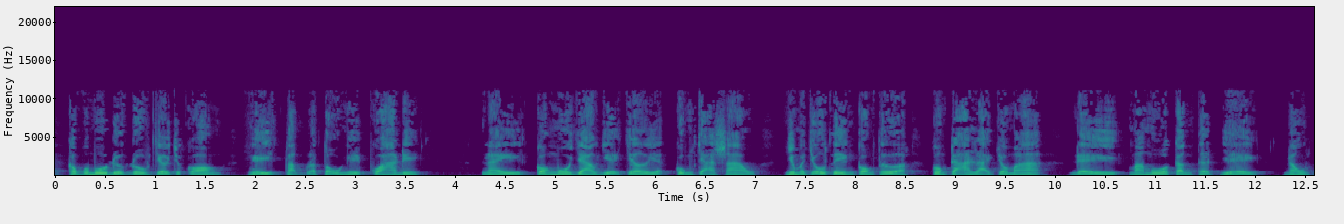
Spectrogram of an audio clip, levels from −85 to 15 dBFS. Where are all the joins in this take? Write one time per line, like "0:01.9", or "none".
none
